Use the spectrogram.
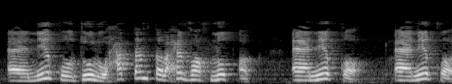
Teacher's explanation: لما تشبك ان مع قتلوا همزة الوصل بتسقط، همزة الوصل تسقط.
